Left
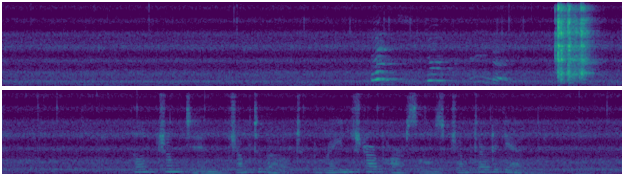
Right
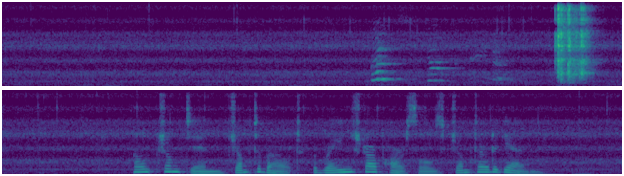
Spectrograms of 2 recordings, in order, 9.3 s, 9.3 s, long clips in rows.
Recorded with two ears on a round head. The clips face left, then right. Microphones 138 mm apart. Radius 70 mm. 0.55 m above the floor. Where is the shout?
15° left (ahead or behind), 2.5 m; by 3.8 s 35° left (ahead or behind), 1.8 m.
